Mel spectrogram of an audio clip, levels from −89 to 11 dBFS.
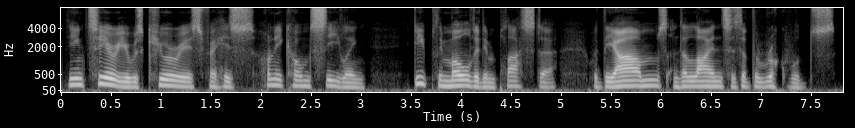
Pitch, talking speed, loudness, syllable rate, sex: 140 Hz, 155 wpm, -19 LUFS, 4.7 syllables/s, male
